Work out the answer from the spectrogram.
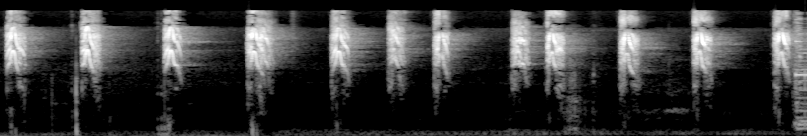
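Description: Nestling birds giving short, high-pitched begging cheeps, about two a second, as they gape for food.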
